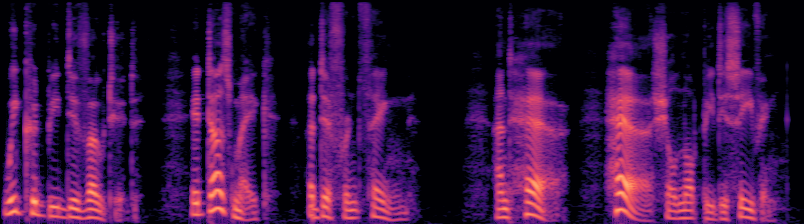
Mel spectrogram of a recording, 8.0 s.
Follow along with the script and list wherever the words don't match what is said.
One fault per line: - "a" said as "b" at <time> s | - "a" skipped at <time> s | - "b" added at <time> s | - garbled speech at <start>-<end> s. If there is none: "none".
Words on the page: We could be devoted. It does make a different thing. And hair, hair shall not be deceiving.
none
